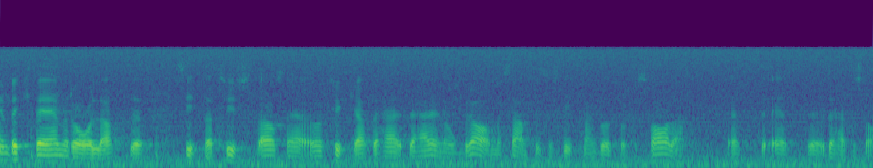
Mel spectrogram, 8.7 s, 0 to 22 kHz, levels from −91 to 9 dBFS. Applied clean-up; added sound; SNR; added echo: none; none; none; none.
